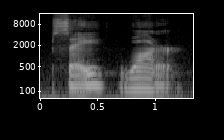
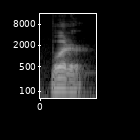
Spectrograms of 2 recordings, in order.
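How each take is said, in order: First: Put-on slow, drawn-out old man asking for water; Jack's own water. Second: Put-on New Jersey accent on Water, r-coloured wɔtər. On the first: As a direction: say water slowly, in the old man's voice, as a test. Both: A narrator's reading.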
